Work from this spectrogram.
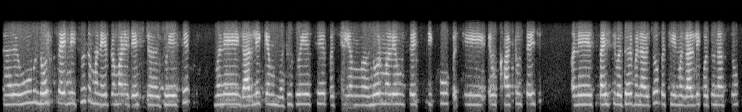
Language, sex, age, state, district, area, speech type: Gujarati, female, 18-30, Gujarat, Junagadh, rural, conversation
